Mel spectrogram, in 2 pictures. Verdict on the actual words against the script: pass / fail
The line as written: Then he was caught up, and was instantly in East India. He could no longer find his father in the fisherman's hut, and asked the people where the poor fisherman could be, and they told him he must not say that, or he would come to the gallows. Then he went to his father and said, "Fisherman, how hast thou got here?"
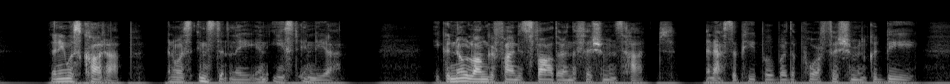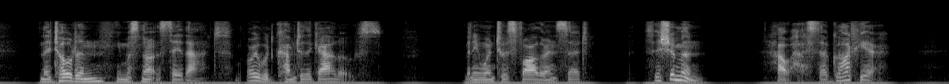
pass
